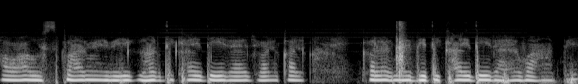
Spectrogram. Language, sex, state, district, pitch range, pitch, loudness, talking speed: Hindi, female, Bihar, Gaya, 190-200 Hz, 195 Hz, -16 LUFS, 215 wpm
